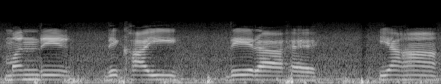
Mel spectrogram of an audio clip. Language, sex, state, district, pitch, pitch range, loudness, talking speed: Hindi, female, Haryana, Charkhi Dadri, 215 Hz, 205-220 Hz, -15 LUFS, 80 wpm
